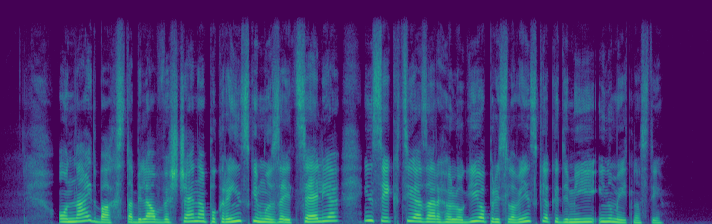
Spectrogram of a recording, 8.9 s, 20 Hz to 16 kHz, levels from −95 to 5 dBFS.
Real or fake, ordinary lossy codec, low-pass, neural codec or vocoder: fake; none; 14.4 kHz; vocoder, 44.1 kHz, 128 mel bands every 256 samples, BigVGAN v2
